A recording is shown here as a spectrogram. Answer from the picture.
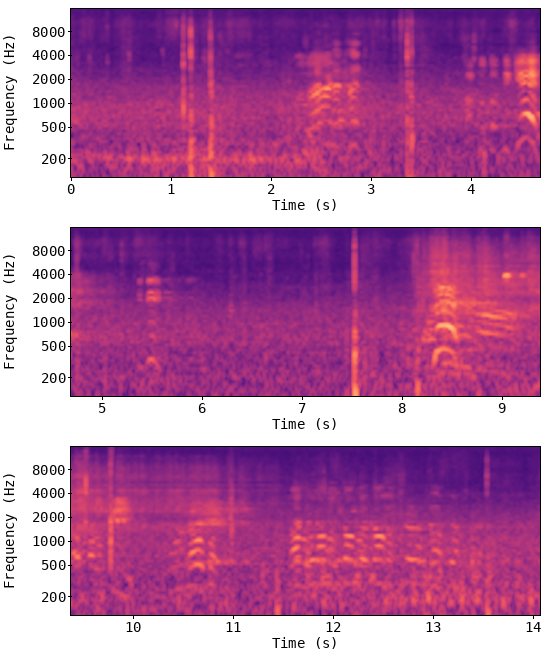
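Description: Football kicked on an artificial-turf pitch: a few sharp, single thuds of the ball, the hardest about halfway through, with players' shouts and calls around them.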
